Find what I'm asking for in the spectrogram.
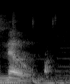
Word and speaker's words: GNOME: The G is silent. It is GNOME.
